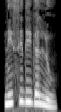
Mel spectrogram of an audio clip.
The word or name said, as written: ನಿಸಿದಿಕಲ್ಲು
